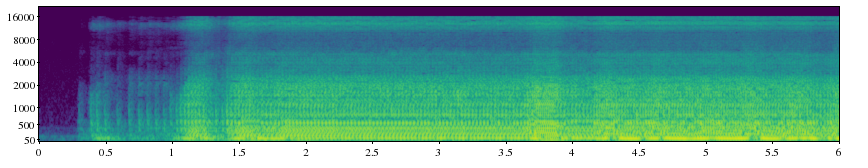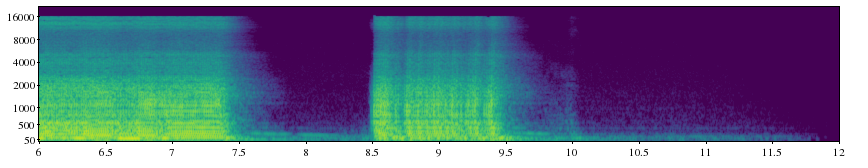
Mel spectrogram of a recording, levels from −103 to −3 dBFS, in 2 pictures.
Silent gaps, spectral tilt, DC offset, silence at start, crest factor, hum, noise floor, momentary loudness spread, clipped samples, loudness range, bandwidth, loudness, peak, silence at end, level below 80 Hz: none; -8 dB/octave; under 0.1%; 0.4 s; 16 dB; none; -72 dBFS; 9 LU; under 0.1%; 8 LU; 16.5 kHz; -16 LUFS; -2 dBFS; 2.35 s; -34 dBFS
